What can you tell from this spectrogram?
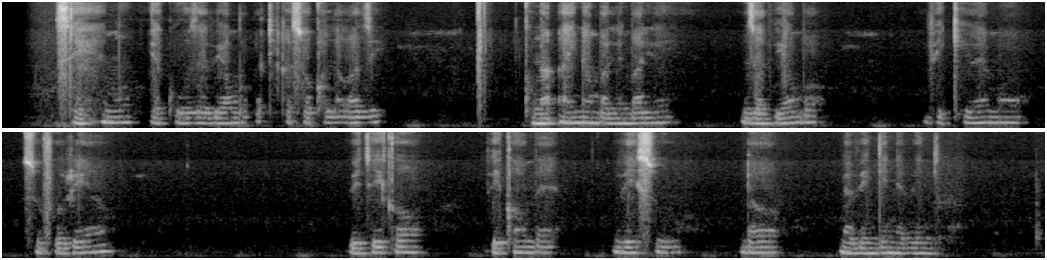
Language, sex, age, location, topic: Swahili, male, 18-24, Nairobi, finance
